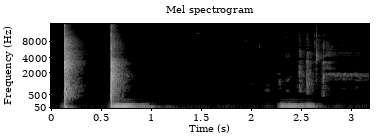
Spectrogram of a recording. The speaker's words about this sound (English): Okay, I'm going to clap twice so I remember to cut this bit.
